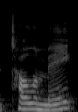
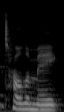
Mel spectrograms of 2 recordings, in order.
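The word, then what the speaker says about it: Ptolemaic: well next is the to period the p is silent that was a real hard one for me to learn how to say and during the toic period those kings governed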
